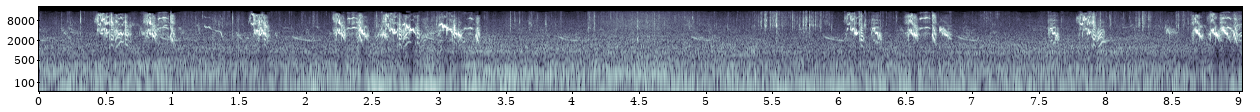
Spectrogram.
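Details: Chattering sparrows at a Tenmangu shrine, New Year's Day 2024, hopping onto an outstretched hand for food; clusters of sharp chirps come in bursts with brief quieter gaps, over a low outdoor hum.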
